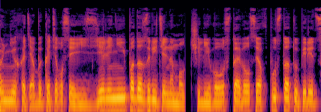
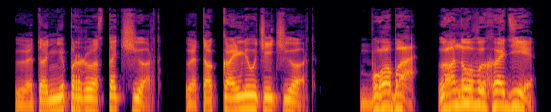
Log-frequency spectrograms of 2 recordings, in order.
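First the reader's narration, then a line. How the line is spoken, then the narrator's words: Growled. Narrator (Russian): рыкнул я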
